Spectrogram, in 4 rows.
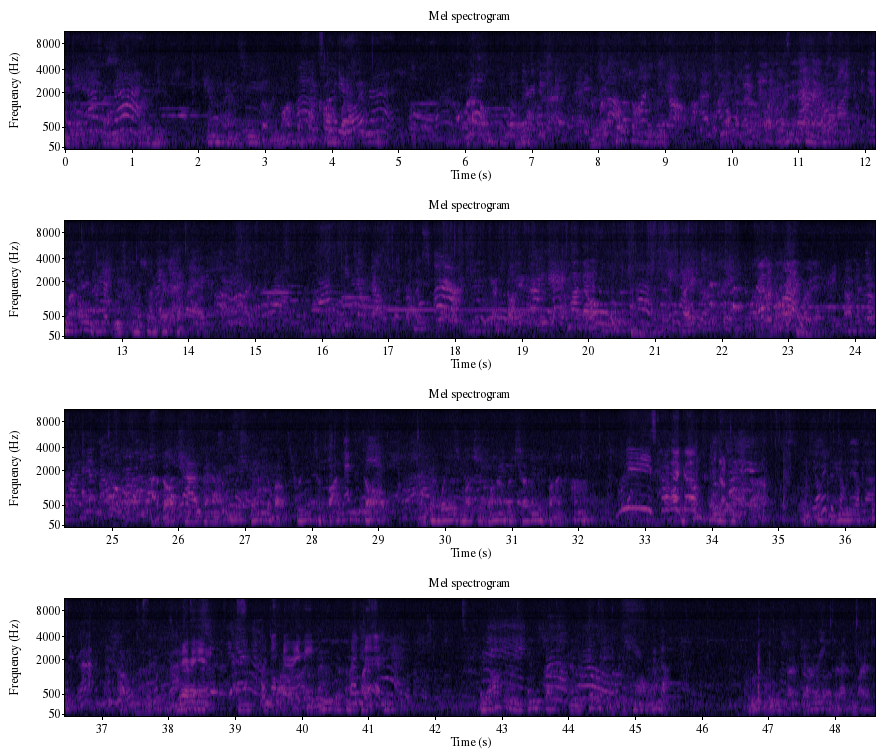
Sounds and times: Music: 0.3s - 2.9s, 15.8s - 26.0s.

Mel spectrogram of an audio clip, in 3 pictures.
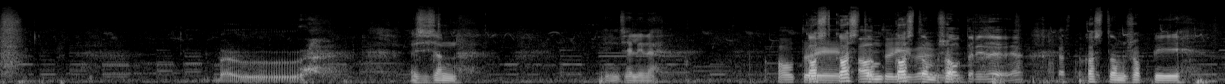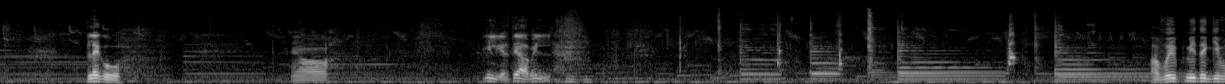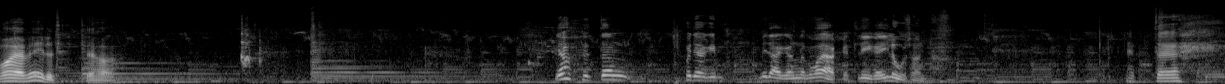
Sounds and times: Guitar: 0.0s - 36.7s.

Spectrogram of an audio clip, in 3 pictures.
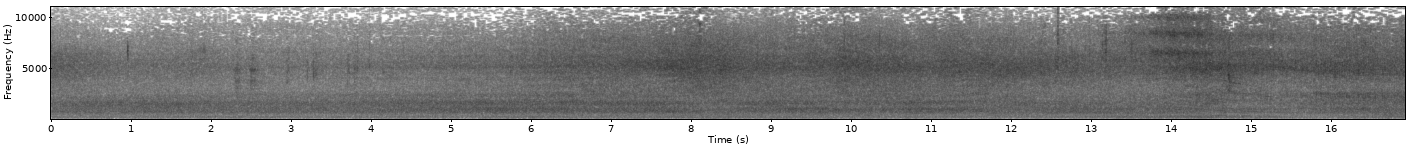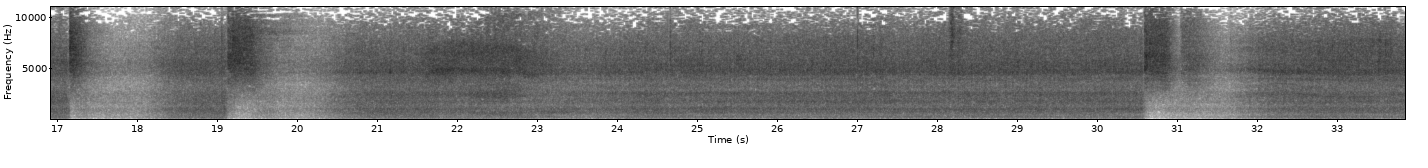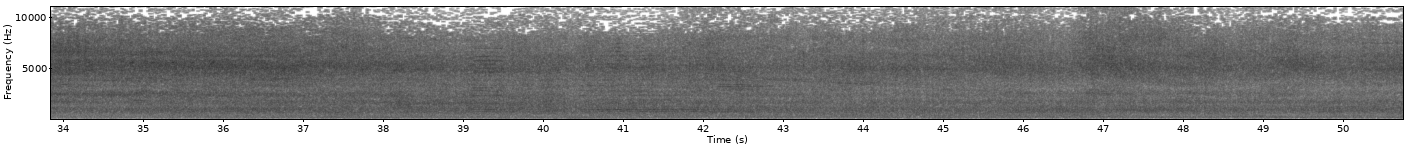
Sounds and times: Vehicle: 0.0s - 50.7s.

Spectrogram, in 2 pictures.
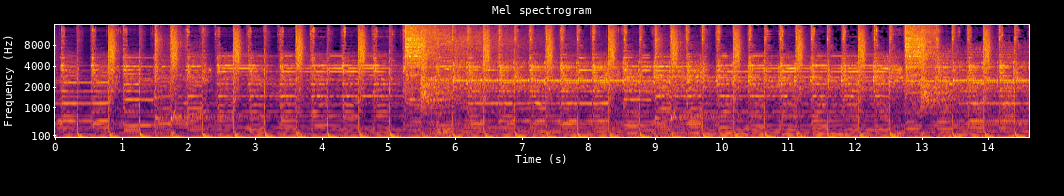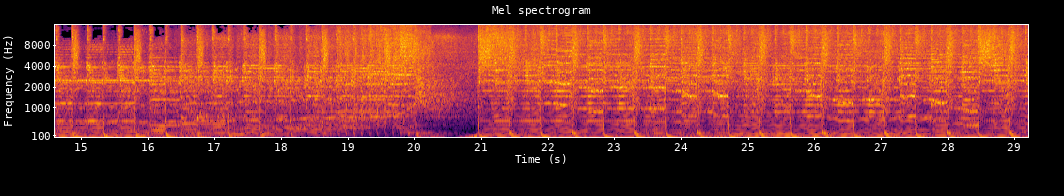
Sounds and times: Music: 0.0s - 29.2s.

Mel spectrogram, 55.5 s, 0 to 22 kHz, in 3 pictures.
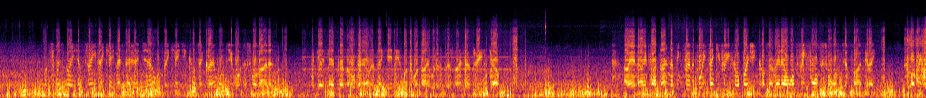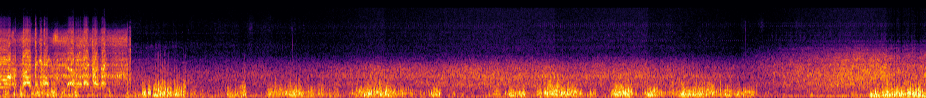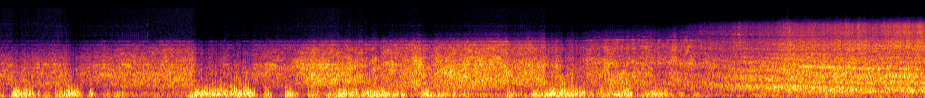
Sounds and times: Aircraft engine: 0.0s - 55.5s
Fixed-wing aircraft, airplane: 0.0s - 55.5s
Outside, urban or manmade: 0.0s - 55.5s.

